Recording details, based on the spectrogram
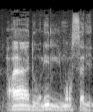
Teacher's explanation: نظهر اللام لأنه وقع قبل الميم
